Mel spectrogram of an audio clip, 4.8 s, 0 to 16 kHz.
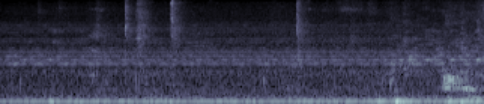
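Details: Crown CA560 power amplifier, noisy with its indicators lit: steady low mains-pitched hum with a few faint clicks. Amplifier hum, cause not yet found.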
